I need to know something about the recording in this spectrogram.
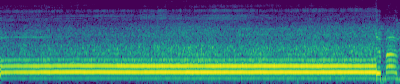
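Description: A football commentator's long sustained shout, held on one steady note for nearly four seconds after a short upward slide, over crowd noise.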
